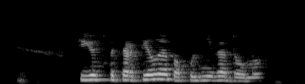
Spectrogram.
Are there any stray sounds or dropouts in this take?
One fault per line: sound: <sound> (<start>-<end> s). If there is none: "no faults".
no faults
